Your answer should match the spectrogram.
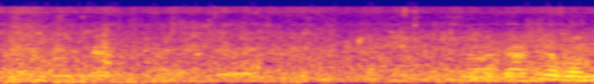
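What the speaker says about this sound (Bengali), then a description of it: "এই যে গাড়ি যাচ্ছে গাড়ি" A car drives through floodwater on a rain-flooded street in Dubai, giving a rushing, sloshing wash of water that swells near the end. Faint voices are heard in the background.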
